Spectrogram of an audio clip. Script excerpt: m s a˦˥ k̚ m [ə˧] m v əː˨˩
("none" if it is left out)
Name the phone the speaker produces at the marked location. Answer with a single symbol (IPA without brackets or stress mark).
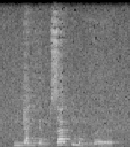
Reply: ə˨˩˦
